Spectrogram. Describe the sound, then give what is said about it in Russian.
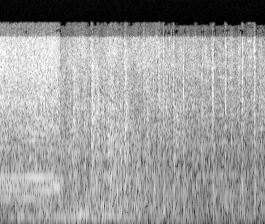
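A train rushes past with wagons carrying military equipment, a loud, dense rumbling roar with a steady clattering texture that holds throughout and eases only slightly toward the end. “Приближается поезд. Мелькают огни, проносятся вагоны с боевой техникой.”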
